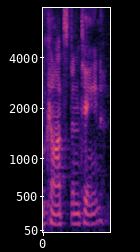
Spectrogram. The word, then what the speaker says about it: Constantine: so one of us could do Constantine. Tyne. Yes, I'm a fucking nerd. I say that's technically how it's supposed to be pronounced.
